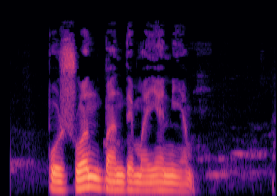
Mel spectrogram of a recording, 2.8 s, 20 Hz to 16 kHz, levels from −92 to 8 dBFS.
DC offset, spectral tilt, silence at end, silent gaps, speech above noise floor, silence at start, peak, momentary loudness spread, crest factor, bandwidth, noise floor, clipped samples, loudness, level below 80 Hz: under 0.1%; -7 dB/octave; 0.85 s; none; 32 dB; 0.5 s; -2 dBFS; 8 LU; 18 dB; 9.8 kHz; -50 dBFS; under 0.1%; -19 LUFS; -54 dBFS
